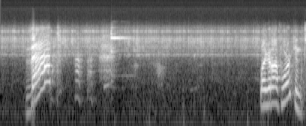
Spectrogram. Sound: laughing

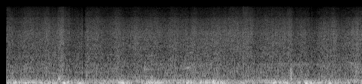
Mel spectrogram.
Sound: water splashes

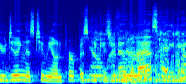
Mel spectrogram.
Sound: trustees laugh

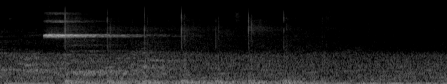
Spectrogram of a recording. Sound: referee whistling

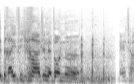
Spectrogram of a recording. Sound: laughs

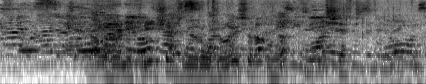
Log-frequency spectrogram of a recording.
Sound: sound of people in the food bank

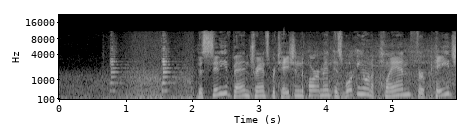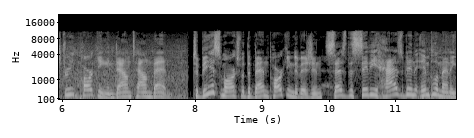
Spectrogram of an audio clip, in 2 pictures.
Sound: car honk

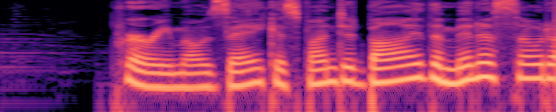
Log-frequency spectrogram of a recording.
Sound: voiceover

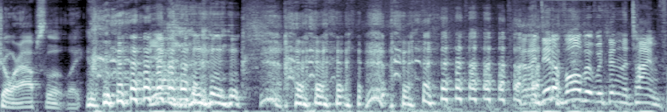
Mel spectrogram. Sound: laughing

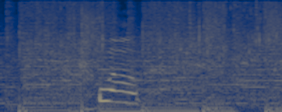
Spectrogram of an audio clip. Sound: water rushing

